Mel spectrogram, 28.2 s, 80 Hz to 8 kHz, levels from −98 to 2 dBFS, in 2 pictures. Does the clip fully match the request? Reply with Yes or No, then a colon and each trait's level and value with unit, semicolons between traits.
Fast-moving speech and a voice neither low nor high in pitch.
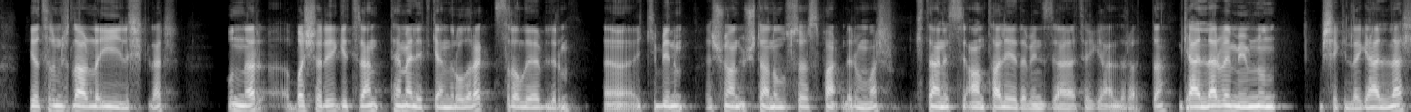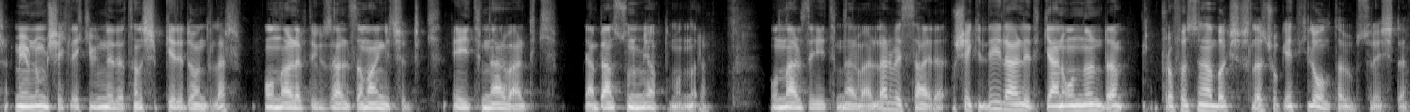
Yes: fast, 155 wpm; medium, 145 Hz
